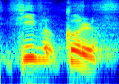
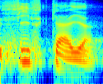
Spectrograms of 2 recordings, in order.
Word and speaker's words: FIVCAI: concertation sur votre projet que j'ai mal prononcé, donc FIVCAL. Toujours pas, mais c'est Alors, pas grave. je vous laisse le prononcer à ma place. C'est FIVCAI.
